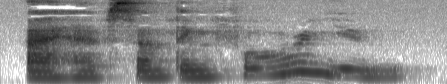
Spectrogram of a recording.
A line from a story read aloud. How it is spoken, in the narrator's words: purred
